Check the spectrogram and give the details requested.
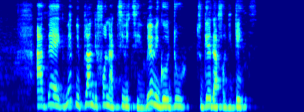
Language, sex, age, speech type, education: Nigerian Pidgin, female, 15-29, spontaneous, tertiary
